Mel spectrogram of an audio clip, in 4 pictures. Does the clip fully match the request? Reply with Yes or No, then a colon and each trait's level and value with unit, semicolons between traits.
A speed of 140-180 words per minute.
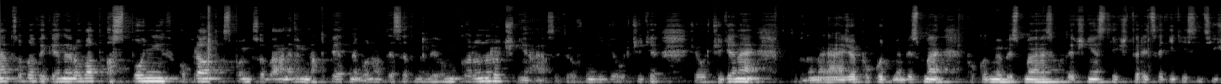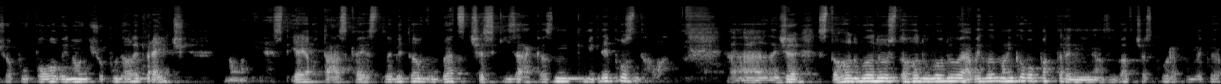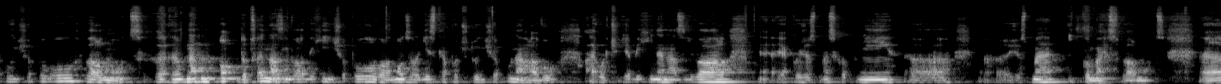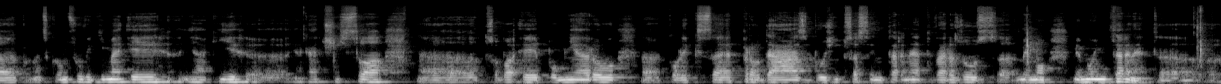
Yes: average, 150 wpm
